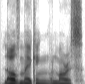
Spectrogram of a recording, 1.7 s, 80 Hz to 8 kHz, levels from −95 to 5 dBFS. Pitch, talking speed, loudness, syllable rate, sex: 105 Hz, 140 wpm, -18 LUFS, 3.2 syllables/s, male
